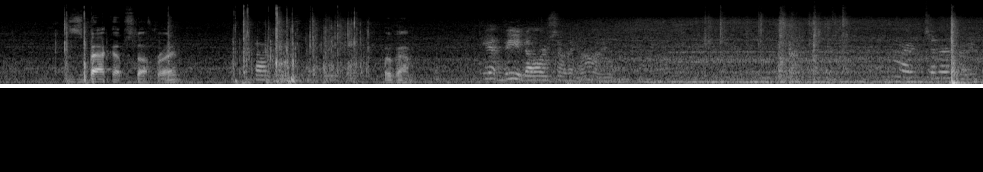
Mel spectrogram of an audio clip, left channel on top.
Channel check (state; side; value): silent; right; 54 dB below the other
